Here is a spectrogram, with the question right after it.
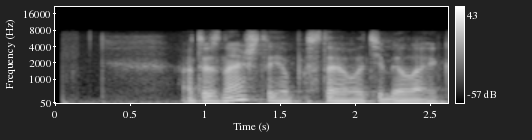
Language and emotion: Russian, neutral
